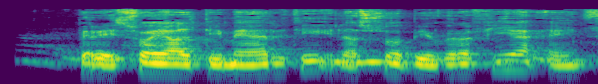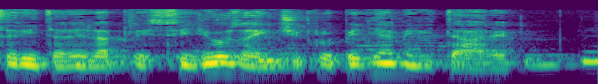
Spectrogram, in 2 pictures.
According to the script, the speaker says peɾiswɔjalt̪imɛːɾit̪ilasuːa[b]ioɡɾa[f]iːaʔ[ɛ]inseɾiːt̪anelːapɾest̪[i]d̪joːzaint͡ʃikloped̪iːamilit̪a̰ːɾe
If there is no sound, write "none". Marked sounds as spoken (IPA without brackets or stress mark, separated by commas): b, f, ɛ, i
